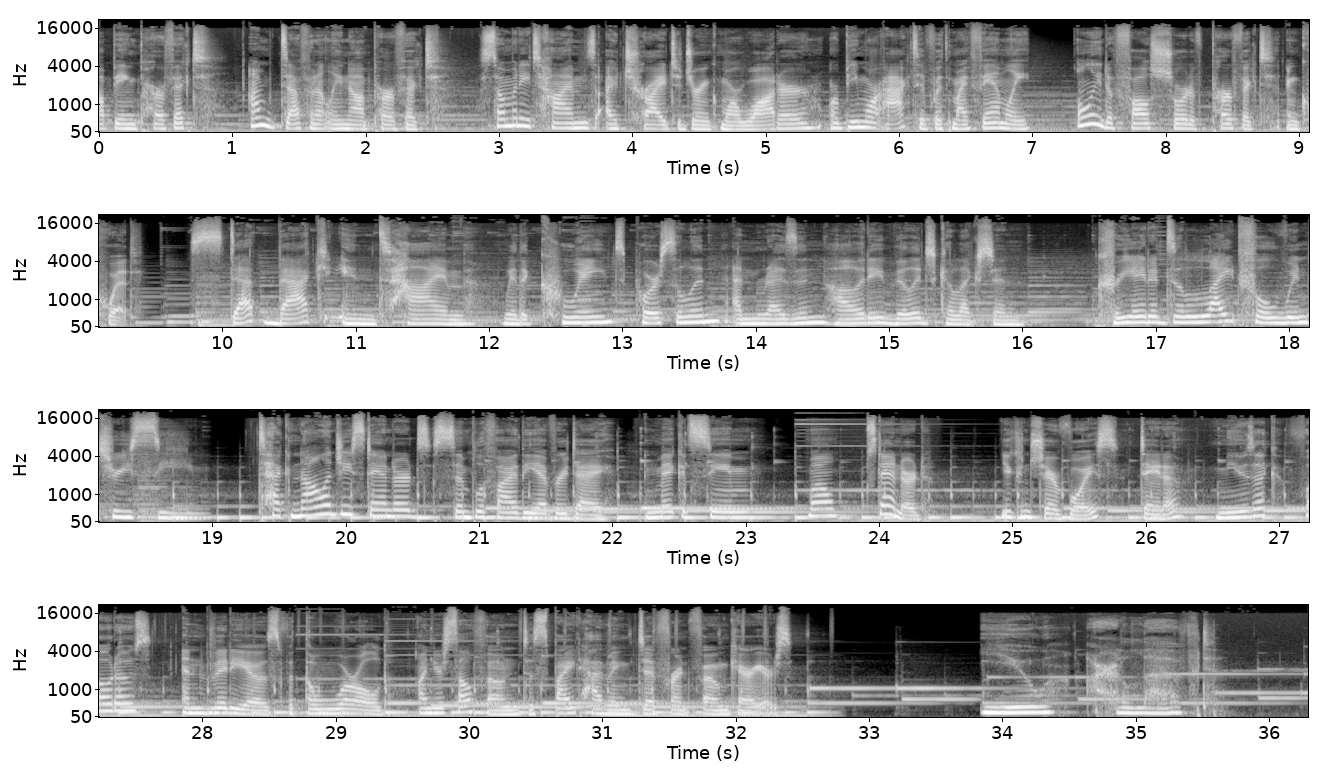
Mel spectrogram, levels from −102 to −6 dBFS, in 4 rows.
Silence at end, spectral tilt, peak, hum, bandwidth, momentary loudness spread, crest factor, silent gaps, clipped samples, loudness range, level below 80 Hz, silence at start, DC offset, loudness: 0 s; -5 dB/octave; 0 dBFS; none; over 20 kHz; 8 LU; 12 dB; none; under 0.1%; 3 LU; -40 dBFS; 0 s; 0.2%; -13 LUFS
